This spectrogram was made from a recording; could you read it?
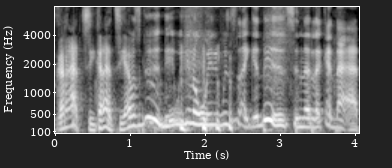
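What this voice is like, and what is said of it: Bad put-on Italian accent. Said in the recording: “That was a bad Italian accent, but it sounded like him.”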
